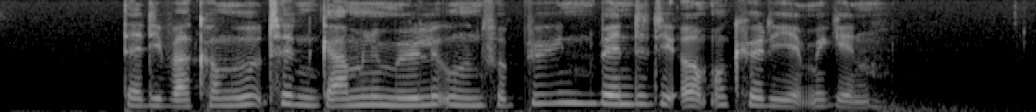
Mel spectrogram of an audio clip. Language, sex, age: Danish, female, 26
